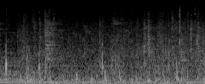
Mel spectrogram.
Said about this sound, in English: In late November 1830, Sidney Rigdon and Edward Partridge left Kirtland, Ohio, in a horse-drawn conveyance, likely a wagon.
